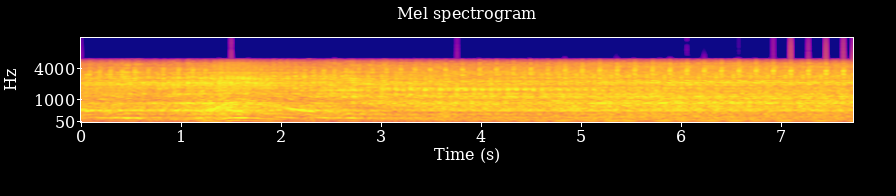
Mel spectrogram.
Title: corrado vr6 engine knock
